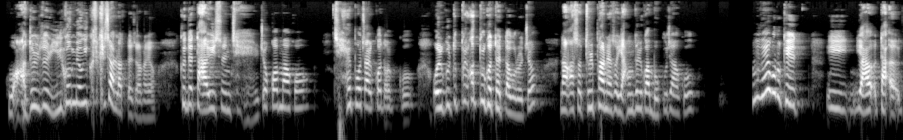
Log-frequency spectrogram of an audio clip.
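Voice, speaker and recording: Lively high-pitched woman preaching a sermon. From North Korea. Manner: animated storytelling sermon, acts out dialogues, asks the congregation questions. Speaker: deaconess preaching.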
